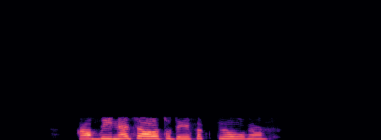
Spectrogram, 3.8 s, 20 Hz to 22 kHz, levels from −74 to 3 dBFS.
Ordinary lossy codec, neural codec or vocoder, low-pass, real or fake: none; codec, 16 kHz, 2 kbps, FreqCodec, larger model; 3.6 kHz; fake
